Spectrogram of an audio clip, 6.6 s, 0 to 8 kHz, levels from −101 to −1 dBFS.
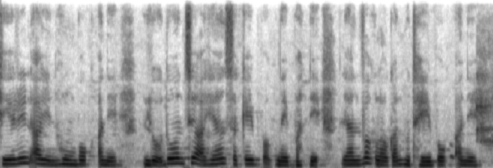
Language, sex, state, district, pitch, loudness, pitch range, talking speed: Mizo, female, Mizoram, Aizawl, 190 Hz, -12 LUFS, 180-205 Hz, 220 wpm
